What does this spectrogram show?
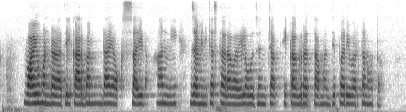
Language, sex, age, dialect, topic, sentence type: Marathi, female, 18-24, Northern Konkan, agriculture, statement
